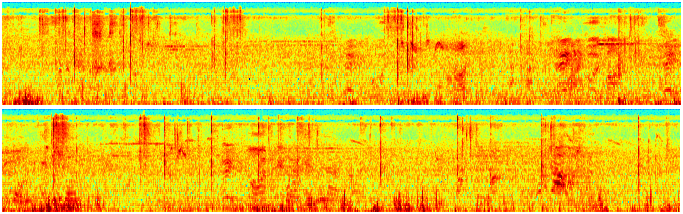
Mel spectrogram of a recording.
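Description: Footballs thud as players kick them back and forth.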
